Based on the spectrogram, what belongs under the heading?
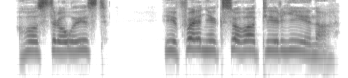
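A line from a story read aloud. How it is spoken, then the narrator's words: Trembling voice. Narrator (Ukrainian): промовляв Олівандер тремтливим голосом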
